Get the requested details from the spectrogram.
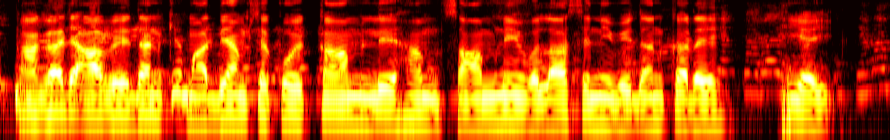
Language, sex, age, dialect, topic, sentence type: Magahi, male, 18-24, Southern, agriculture, statement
